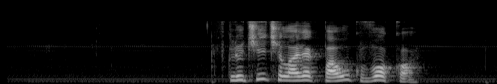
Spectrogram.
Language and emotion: Russian, positive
